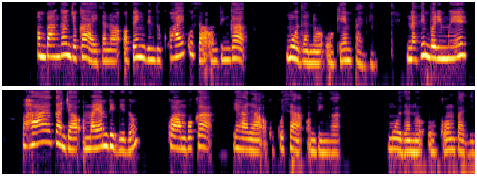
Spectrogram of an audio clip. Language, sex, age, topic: Oshiwambo, female, 25-35, finance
